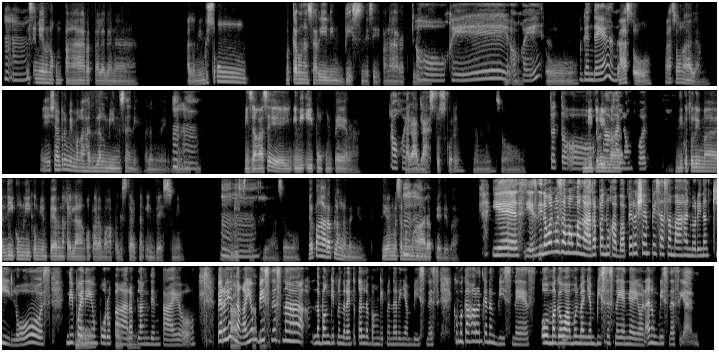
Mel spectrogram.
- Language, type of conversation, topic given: Filipino, unstructured, Ano ang mga hadlang na madalas mong nararanasan sa pagtupad sa iyong mga pangarap?
- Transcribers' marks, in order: other background noise; tapping; drawn out: "Okey"; chuckle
